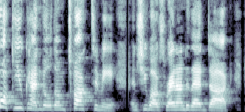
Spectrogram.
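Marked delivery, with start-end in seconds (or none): 0.0-1.8 heated, angry yelling with the voice pushed up high. Retelling a cast member's outburst at the table: imitating someone yelling. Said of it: "And she's yelling at the table".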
